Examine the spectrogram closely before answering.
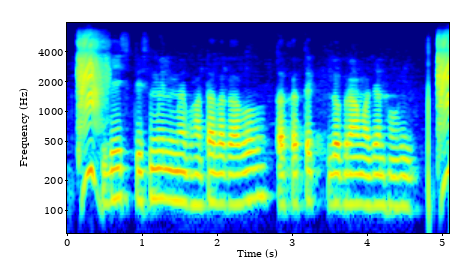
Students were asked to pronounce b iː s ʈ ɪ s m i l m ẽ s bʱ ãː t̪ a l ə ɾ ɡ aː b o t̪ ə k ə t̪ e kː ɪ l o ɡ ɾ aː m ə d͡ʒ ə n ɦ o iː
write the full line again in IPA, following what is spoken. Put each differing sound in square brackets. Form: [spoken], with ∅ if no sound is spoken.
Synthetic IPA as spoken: b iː s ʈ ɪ s m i l m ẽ [∅] bʱ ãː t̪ a l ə [∅] ɡ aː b o t̪ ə k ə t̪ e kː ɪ l o ɡ ɾ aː m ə d͡ʒ ə n ɦ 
